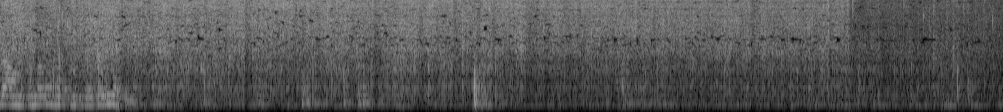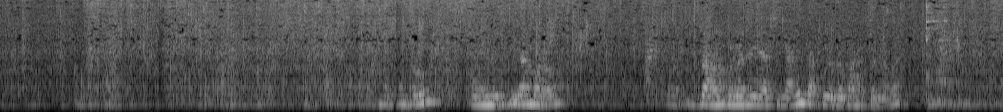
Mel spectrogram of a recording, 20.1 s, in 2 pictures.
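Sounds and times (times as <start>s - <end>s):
cheese cubes sizzling in oil: 0.0s - 20.0s
spatula scraping a pan: 19.3s - 20.0s.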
